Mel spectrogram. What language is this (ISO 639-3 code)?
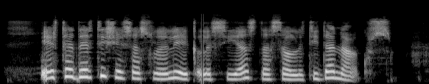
kat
